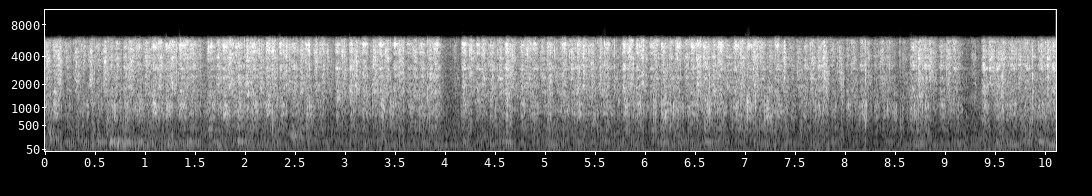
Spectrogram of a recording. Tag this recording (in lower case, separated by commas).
printer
